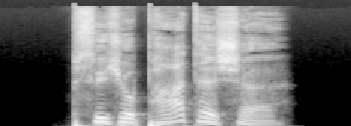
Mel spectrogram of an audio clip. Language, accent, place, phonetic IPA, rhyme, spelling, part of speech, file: German, Germany, Berlin, [psyçoˈpaːtɪʃə], -aːtɪʃə, psychopathische, adjective, De-psychopathische.ogg
- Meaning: inflection of psychopathisch: 1. strong/mixed nominative/accusative feminine singular 2. strong nominative/accusative plural 3. weak nominative all-gender singular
